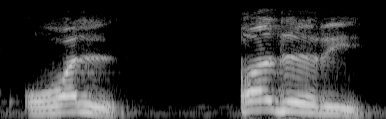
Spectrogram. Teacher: دال ساکن ہے، قلقلہ کریں گے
